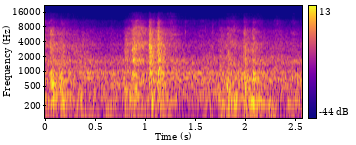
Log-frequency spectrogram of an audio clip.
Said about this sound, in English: So it's just one stop down the limited express.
